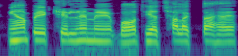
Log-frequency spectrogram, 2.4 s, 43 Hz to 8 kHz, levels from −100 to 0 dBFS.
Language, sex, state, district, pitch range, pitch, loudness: Hindi, male, Bihar, Saran, 175-190 Hz, 180 Hz, -16 LUFS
